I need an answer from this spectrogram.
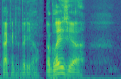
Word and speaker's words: Glasya: into the video now Glazier or glacia which is probably the closer pronunciation appears as a 9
